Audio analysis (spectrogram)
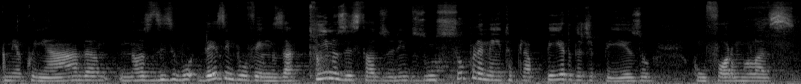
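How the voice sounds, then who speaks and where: A woman from Brazil, a guest entrepreneur, telling her story in a conversational interview with lively restarts and fillers. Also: lowish voice, normal speed, background noise.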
